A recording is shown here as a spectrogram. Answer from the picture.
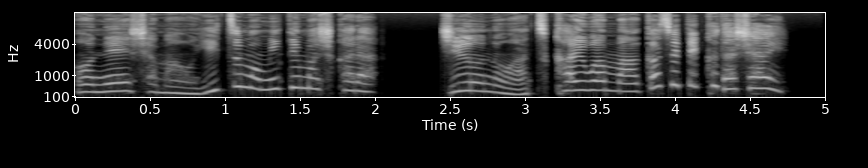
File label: DIALOGUE, JP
